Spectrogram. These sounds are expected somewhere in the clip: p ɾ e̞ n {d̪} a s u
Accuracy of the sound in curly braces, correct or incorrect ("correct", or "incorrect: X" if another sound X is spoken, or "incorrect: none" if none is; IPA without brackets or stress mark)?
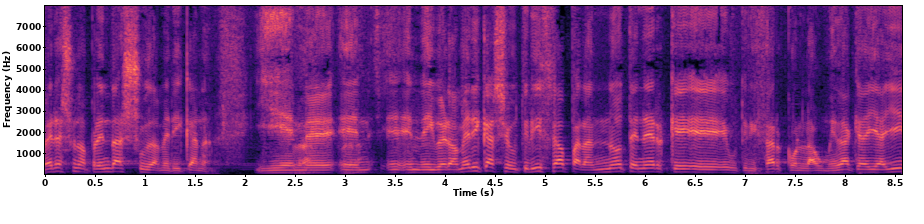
correct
